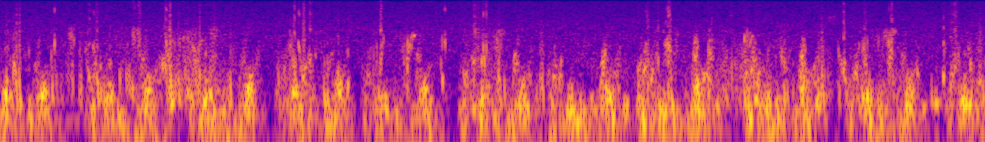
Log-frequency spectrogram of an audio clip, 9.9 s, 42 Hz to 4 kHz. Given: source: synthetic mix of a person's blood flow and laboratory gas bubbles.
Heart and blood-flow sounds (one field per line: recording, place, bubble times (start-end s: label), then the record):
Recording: Doppler ultrasound of blood flow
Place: precordium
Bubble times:
0.00-0.34 s: bubbles
0.47-1.43 s: bubbles
1.56-2.35 s: bubbles
2.74-3.33 s: bubbles
3.35-3.43 s: bubbles
3.45-3.52 s: bubbles
3.71-3.85 s: bubbles
3.98-4.18 s: bubbles
4.38-4.48 s: bubbles
4.59-5.10 s: bubbles
5.34-5.44 s: bubbles
5.88-6.14 s: bubbles
6.34-6.79 s: bubbles
7.04-7.71 s: bubbles
7.77-7.92 s: bubbles
8.13-8.99 s: bubbles
9.28-9.86 s: bubbles
From the record:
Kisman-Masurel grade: 342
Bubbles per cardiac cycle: rolling drumbeat, 9 or more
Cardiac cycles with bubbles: 100%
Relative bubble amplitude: moderate (0.250 to 0.450)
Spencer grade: 3 (all of the cardiac periods contain showers or single bubble signals, but not dominating or overriding the cardiac motion signals)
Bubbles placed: only in the low amplitude regions of the cardiac cycle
